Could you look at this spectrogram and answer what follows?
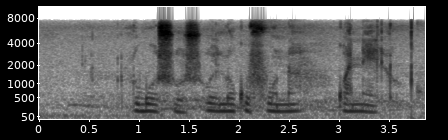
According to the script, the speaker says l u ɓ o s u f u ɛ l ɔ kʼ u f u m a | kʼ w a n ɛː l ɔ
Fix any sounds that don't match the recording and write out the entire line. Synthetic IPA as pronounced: l u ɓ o ʃ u ʃ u ɛ l o kʼ u f u n a | kʼ w a n ɛː l ɔ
